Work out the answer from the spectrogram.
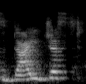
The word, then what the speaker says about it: digest: But when I say, the food which we had did not get digested well, then the syllable stress is on E in digest.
